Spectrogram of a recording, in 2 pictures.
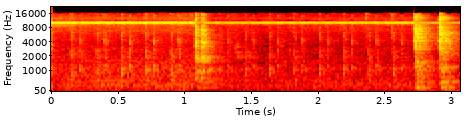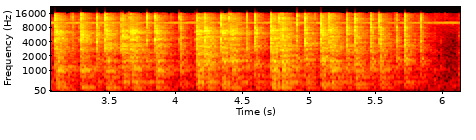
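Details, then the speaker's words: Bone-dry maple burl bowl blank on a lathe: quiet spin, then sharp irregular chattering about three a second as the tool catches the uneven corner and kicks; turner eases the tool in slowly. "couldn't listen couldn't listen that's White's it's once a kick slightly and say back knees the speed up just a little bit fast"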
